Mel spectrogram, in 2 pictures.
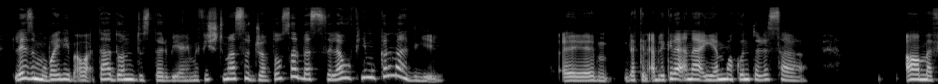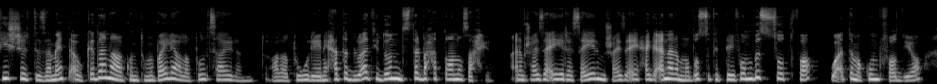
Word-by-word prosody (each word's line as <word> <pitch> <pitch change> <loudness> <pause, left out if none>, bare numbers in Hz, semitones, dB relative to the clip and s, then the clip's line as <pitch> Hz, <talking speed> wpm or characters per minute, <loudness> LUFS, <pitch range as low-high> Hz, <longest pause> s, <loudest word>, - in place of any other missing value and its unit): لازم 265 +2 +6
موبايلي 225 +1 +5
يبقى 195 - -2
وقتها 235 +4 -1
don't 225 +1 +4
disturb 185 -2 -5
يعني 180 0 -5
مافيش 195 +5 -5
message 255 -4 +1
هتوصل 265 - -1
بس 245 -2 -1
لو 270 +7 +1
في 305 +4 -4
مكالمة 380 +4 0
هتيجي 180 -7 -3
لي. 180 - -12 1.2
آمم، 175 0 0
لكن 200 0 -4
قبل 205 +2 0
كده 245 +3 +3
أنا 230 -1 +4
أيام 205 +3 +2
ما 235 -1 +7
كنت 230 0 +2
لسه 210 -5 -3 1.0
آه 235 0 +8
ما 220 -3 +5
فيش 275 +4 0
التزامات 220 +2 -1
أو 210 - -4
كده 250 - 0
أنا 265 -9 +4
كنت 195 -1 -5
موبايلي 210 +7 0
على 190 -7 -4
طول 230 +6 -4
silent 185 -8 -8
على 175 -1 -6
طول 205 +3 -3
يعني 190 +1 -1
حتى 245 +4 -2
دلوقتي 245 +4 -1
don't 255 0 +6
disturb 260 0 -1
حتى 255 -2 -5
وأنا 230 0 +3
صاحية، 185 -3 -8 0.2
أنا 215 - -3
مش 210 - -8
عايزة 230 +1 -1
أي 235 0 0
رسايل 215 +4 0
مش 215 -5 -2
عايزة 205 +2 -5
أي 235 - -3
حاجة 230 0 -2
أنا 260 +1 +6
لما 225 -5 +2
أبص 230 +4 -3
في 225 - -8
التليفون 230 +3 +1
بالصدفة 260 -6 -2
وقت 255 - -2
ما 230 - +4
أكون 235 -1 +2
فاضية 185 +1 -6
225 Hz, 210 wpm, -22 LUFS, 195-250 Hz, 1.2 s, آه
